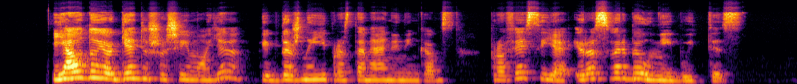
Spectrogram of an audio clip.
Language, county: Lithuanian, Šiauliai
